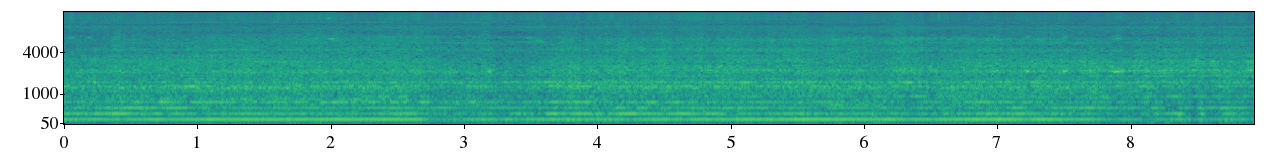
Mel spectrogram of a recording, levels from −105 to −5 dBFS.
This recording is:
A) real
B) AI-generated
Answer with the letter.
A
